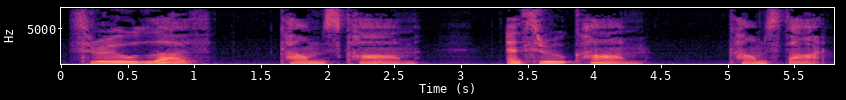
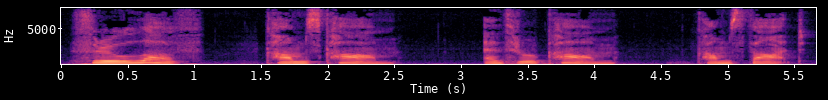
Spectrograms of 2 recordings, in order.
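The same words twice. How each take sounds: The two takes are said the same way.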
